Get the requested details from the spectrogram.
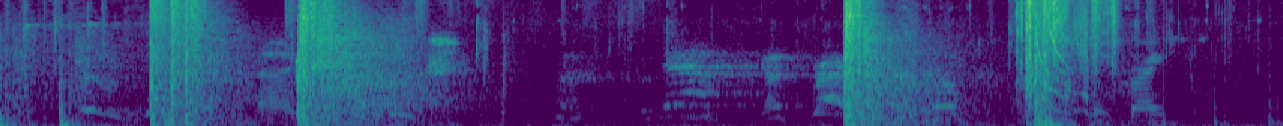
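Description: Gunshots ring out nearby and echo.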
